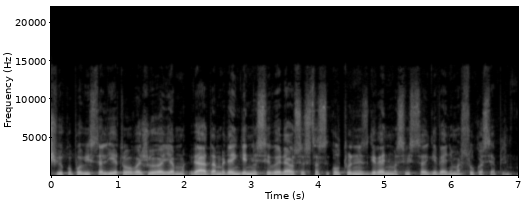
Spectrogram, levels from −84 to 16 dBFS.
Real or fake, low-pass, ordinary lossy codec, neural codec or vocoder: real; 14.4 kHz; MP3, 96 kbps; none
